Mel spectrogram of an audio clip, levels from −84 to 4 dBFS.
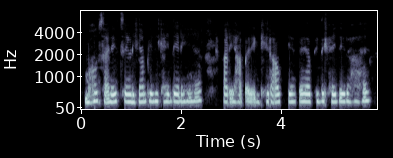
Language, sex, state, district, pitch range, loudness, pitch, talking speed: Hindi, female, Chhattisgarh, Sarguja, 230-245 Hz, -15 LUFS, 240 Hz, 190 wpm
